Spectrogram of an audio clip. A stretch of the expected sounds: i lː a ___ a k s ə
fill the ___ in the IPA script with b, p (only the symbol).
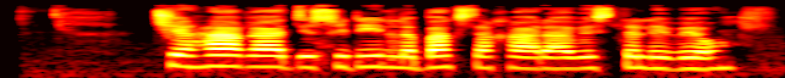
b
